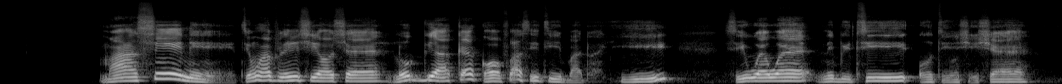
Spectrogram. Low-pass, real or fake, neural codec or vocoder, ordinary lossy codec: 19.8 kHz; fake; autoencoder, 48 kHz, 128 numbers a frame, DAC-VAE, trained on Japanese speech; none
